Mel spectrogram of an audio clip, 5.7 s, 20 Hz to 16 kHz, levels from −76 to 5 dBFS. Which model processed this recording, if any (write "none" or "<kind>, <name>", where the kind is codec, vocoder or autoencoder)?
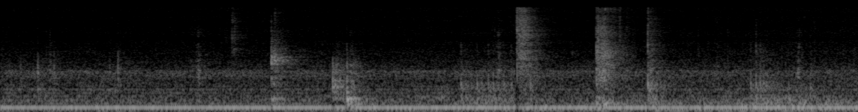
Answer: none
